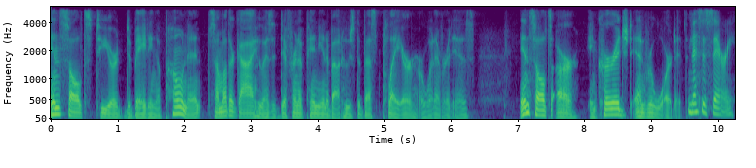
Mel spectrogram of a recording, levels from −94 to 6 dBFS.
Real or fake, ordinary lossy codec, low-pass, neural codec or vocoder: real; MP3, 48 kbps; 5.4 kHz; none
